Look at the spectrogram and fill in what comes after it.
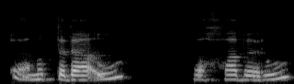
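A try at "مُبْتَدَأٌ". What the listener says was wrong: वाय मुब्तदाउन, मतलब मुब्तदाउन क्यों नहीं है? मुब्तदाउ क्यों बोला आपने? आगे वाव आ रहा है ना।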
